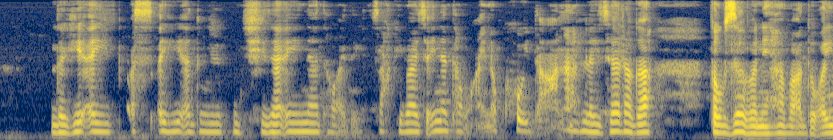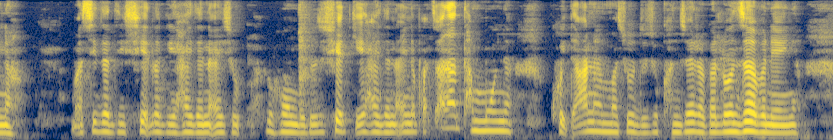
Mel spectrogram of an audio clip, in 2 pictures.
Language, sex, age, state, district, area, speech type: Manipuri, female, 45-60, Manipur, Imphal East, rural, spontaneous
